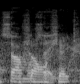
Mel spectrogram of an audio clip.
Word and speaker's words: Sharm el Sheikh: Oh yeah, Sharm el Sheikh. That's how you Yeah, pronounce it.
